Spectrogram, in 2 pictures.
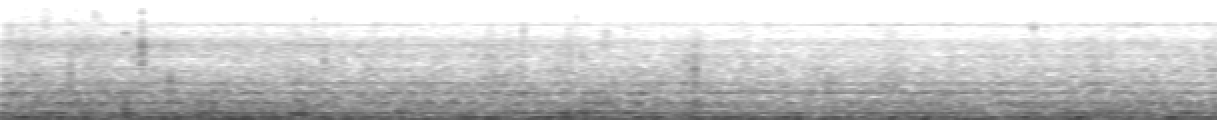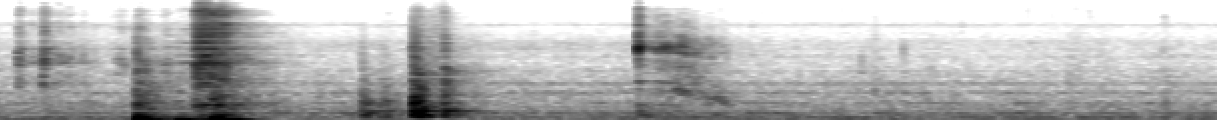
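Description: Broth boiling in a wok on a gas stove, a steady low background, then four metal clanks of kitchen utensils between about six and nine seconds in, the second the loudest.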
